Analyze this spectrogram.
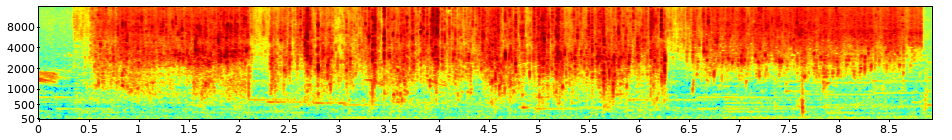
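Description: Water trickling and splashing as it is poured, with a brief drop about six seconds in.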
